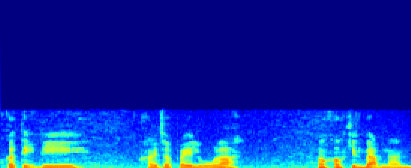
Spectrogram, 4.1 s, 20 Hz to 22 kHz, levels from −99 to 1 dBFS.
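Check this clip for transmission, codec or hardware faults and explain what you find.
Two faults stand out, both from the noise suppressor in the call's processing chain.

Noise suppressor artifacts run through the whole clip. The suppressor pulls down bands it judges to be steady noise, frame by frame, cutting the room noise by about 17 dB. The background drops away in the gaps and returns under the speech.

Speech cut by the noise suppressor occurs between 1.4 and 1.8 s. Here the suppressor mistook parts of the speech for noise and pulled them down by as much as about 16 dB. Roughly a tenth of a second in total is affected, so brief sounds in that span come across faint or swallowed.

The room noise itself sits about 20 dB below the speech, and nothing reaches above 8 kHz, consistent with the call's microphone processing.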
